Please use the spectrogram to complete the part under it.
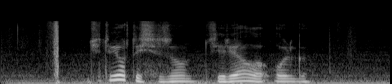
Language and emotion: Russian, neutral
